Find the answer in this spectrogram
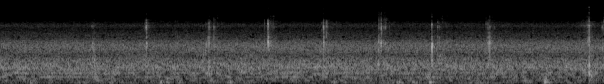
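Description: Close-miked chewing of chicken momo: short wet mouth clicks about twice a second over a steady hiss.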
